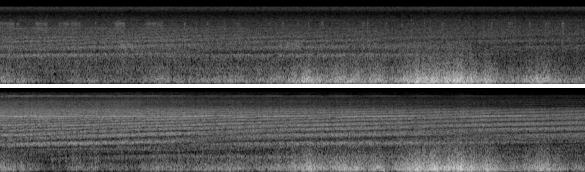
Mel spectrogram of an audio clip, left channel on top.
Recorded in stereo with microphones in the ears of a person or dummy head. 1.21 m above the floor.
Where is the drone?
75° right (ahead or behind); by 5.9 s 80° right.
